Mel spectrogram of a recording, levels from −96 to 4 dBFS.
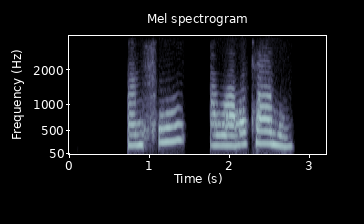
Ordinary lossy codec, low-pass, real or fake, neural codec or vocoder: Opus, 16 kbps; 3.6 kHz; fake; codec, 44.1 kHz, 1.7 kbps, Pupu-Codec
